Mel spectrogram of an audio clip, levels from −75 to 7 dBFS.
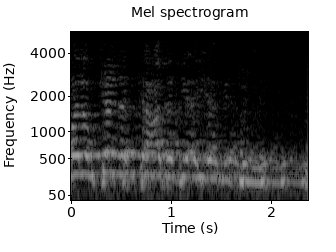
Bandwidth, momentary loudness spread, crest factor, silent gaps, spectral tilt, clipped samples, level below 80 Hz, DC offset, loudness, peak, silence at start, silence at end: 5.2 kHz; 3 LU; 12 dB; none; -6.5 dB/octave; under 0.1%; -64 dBFS; under 0.1%; -34 LUFS; -20 dBFS; 0 s; 0 s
